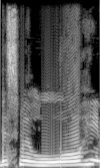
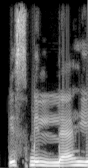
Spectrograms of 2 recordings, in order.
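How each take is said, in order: First: The L in the middle sounds full and heavy. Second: The L in the middle sounds thin and light. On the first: The speaker calls it wrong. "हम बिस्मिल्लाही नहीं पढ़ते" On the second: The speaker calls it right. "यानी लाम को बारीक पढ़ते हैं"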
